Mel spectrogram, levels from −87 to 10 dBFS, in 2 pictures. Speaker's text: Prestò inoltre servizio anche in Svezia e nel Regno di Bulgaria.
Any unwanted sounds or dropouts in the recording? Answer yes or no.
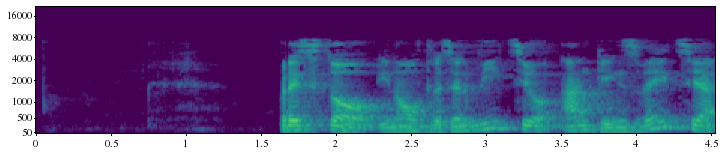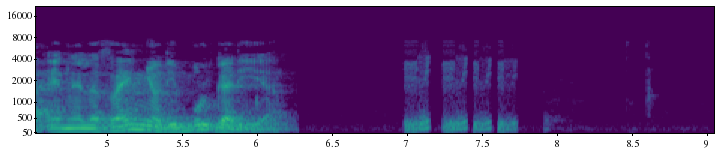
yes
